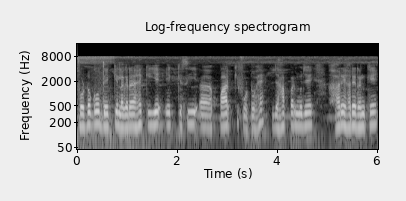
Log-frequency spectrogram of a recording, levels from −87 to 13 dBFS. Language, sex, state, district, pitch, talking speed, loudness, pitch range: Hindi, male, Chandigarh, Chandigarh, 170 Hz, 230 wpm, -16 LUFS, 155-175 Hz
